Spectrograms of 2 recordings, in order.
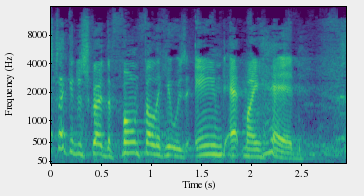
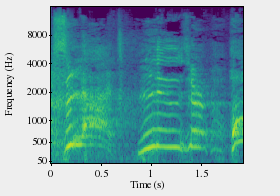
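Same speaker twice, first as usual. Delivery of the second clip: mock yelled insults; much slower than usual. Husband and wife trading insults in a high yelled barrage. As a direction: hurl each word like a punch. Couple hurling insults back and forth.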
